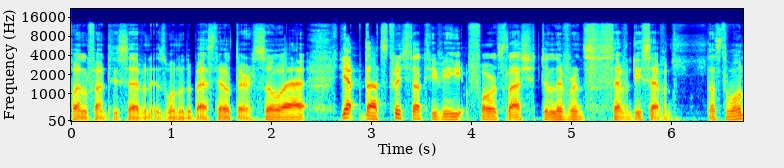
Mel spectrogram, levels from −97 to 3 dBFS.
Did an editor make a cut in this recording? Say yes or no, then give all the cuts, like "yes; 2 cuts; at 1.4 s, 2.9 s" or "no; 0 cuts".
no; 0 cuts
